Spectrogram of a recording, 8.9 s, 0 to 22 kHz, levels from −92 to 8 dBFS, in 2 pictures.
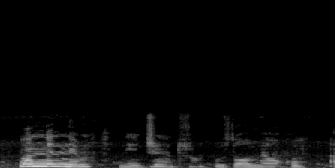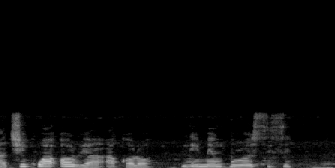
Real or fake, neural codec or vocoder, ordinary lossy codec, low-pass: real; none; none; 7.2 kHz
